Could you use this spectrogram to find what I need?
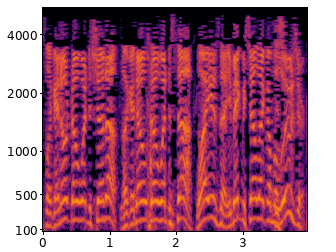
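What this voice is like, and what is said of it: Imitates another person's voice. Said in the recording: “Tom Arnold ... you do an impression of me”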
